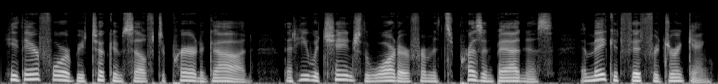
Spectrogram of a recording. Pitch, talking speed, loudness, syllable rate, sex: 160 Hz, 200 wpm, -17 LUFS, 5.2 syllables/s, female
